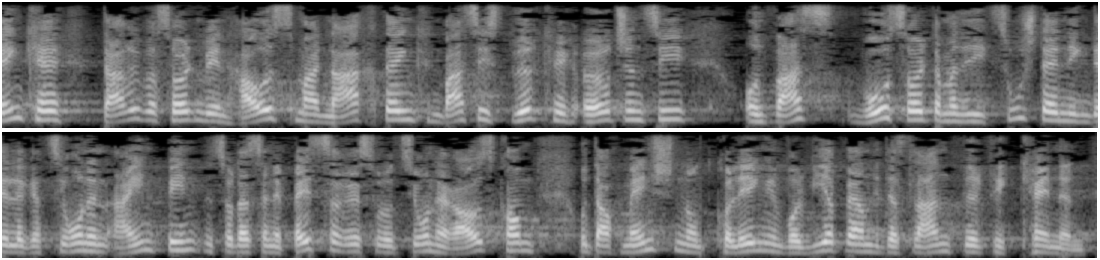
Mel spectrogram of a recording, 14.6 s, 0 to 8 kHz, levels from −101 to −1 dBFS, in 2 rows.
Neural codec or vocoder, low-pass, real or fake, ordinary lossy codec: none; 7.2 kHz; real; none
